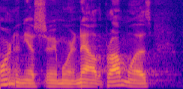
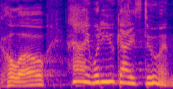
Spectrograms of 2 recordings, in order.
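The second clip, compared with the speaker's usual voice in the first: put-on kid on the phone; 9 semitones higher, 4 dB louder than usual.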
